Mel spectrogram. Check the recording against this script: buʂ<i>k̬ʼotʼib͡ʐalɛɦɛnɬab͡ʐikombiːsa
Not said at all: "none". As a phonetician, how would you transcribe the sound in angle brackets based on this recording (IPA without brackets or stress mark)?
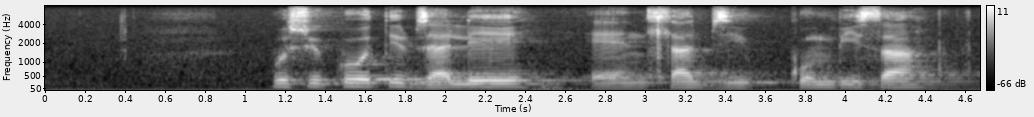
i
